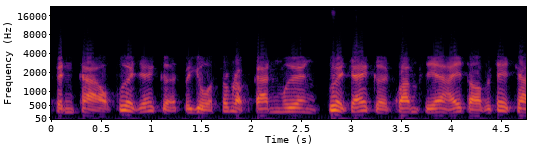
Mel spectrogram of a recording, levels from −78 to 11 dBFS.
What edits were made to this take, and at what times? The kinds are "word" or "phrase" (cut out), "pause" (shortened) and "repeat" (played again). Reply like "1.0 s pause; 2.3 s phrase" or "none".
2.7 s pause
